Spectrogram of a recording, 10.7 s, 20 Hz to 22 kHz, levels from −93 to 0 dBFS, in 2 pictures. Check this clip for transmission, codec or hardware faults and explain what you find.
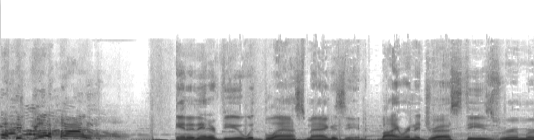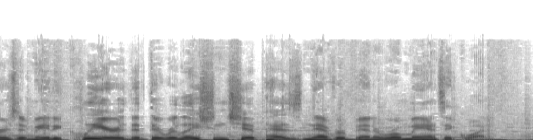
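One fault turns up: a time-stretched section running from 4.34 s to the end of the clip. At that point the pace drops abruptly to about 0.63 times its earlier speed while the pitch stays where it was, and the slowed audio drags. The likely cause is software lengthening that stretch to fill a set duration, holding pitch steady by repeating short slices of the signal.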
